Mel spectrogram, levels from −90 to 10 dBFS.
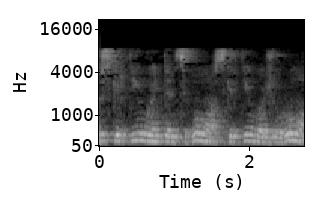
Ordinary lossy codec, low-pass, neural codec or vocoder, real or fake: MP3, 32 kbps; 10.8 kHz; none; real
